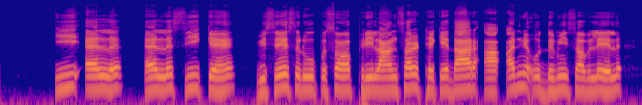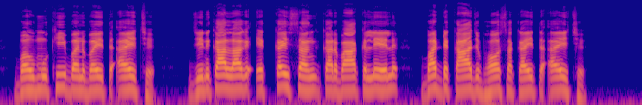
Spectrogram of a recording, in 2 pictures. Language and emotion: Maithili, neutral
